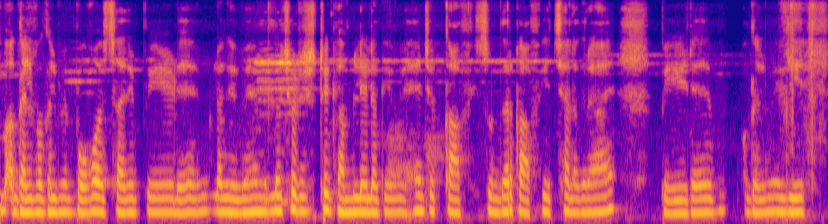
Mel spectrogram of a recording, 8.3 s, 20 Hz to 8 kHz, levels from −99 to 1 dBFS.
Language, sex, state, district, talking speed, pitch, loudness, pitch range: Hindi, female, Odisha, Khordha, 210 wpm, 185 Hz, -17 LUFS, 180-195 Hz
